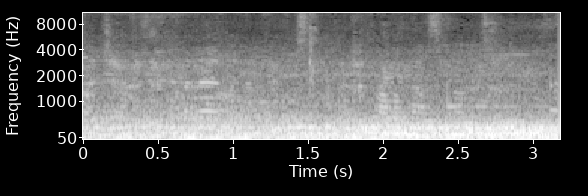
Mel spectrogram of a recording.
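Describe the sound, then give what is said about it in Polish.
Steady, dense low rumble of an airplane cabin during the landing approach to Modlin, with a person talking quietly over the constant engine and air noise. “W końcu lądujemy na polu prawie, że.”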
